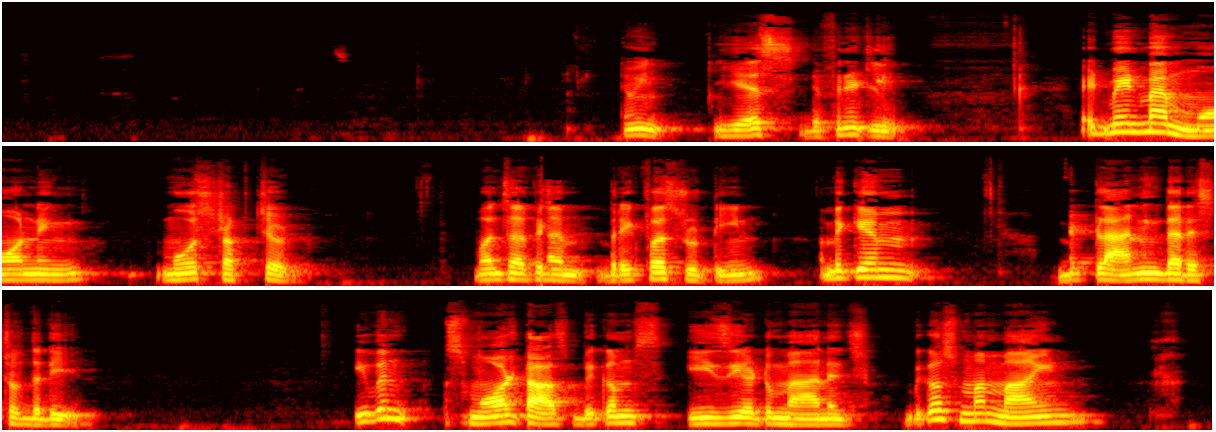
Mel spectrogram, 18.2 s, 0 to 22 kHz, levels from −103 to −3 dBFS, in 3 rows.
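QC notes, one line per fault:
8.77–8.82 s, damaged data in a compressed stream: a 50 ms glitch cuts into the speech where corrupted bytes reached the decoder, which misread those frames and lost sync until it found the next valid frame header.
11.37–11.43 s, damaged data in a compressed stream: the same fault recurs as a 56 ms glitch just before "planning the rest of", again from frames decoded out of bad data.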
